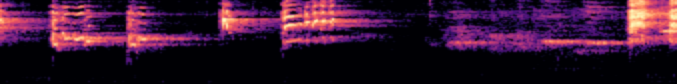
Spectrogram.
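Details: Greater green leafbird singing: separate short whistled phrases near mid pitch, sharp high chirps, then a longer steady whistle and a final high buzzy burst, with faint background hum.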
